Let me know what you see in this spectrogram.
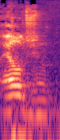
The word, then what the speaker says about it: Elgin: Yes, Michael Elgin. – It's a hard G.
